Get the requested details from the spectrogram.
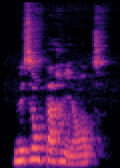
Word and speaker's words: Maison Pariente: Maison Pariente, ouais, on dit ça comme ça. Certains mettent un petit accent, mais en disant Maison Pariente, ça fonctionne très bien.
